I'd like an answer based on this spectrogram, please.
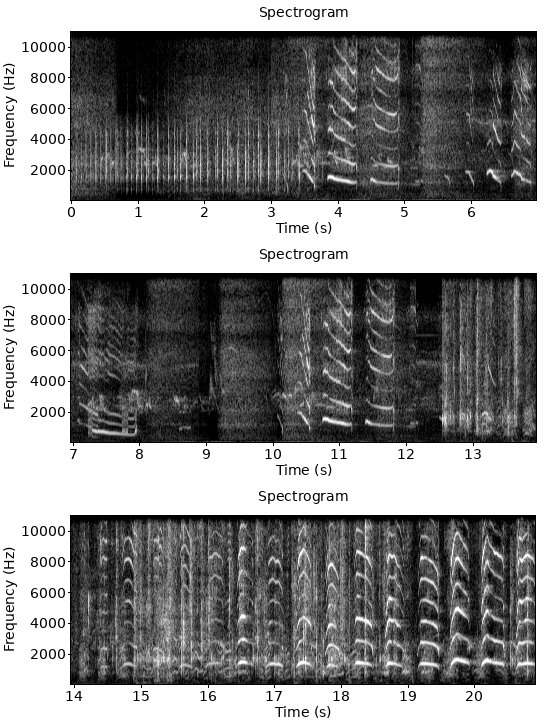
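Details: Playful puppies competing for toys on green grass: a rapid stream of high, squealing whines and short yips. Some calls bend sharply up and down, others come as quick repeated chirps, with rustling scuffles between bursts.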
